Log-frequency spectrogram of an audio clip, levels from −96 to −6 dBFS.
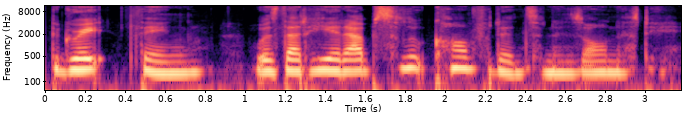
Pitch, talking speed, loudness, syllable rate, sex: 195 Hz, 225 wpm, -20 LUFS, 6.7 syllables/s, female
